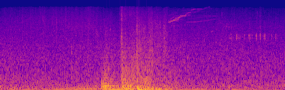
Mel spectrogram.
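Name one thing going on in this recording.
A spell bursts with a loud, sudden whoosh.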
